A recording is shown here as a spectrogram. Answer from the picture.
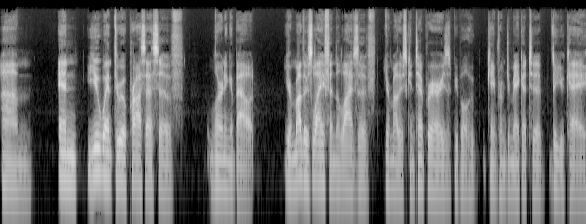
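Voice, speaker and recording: A man with an unremarkable speaking voice, fairly low pitch, fairly even intonation, and fairly slow pace in dry, close sound with no echo. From San Francisco, US. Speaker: radio host. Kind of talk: interview; scripted narration. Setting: remote interview.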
